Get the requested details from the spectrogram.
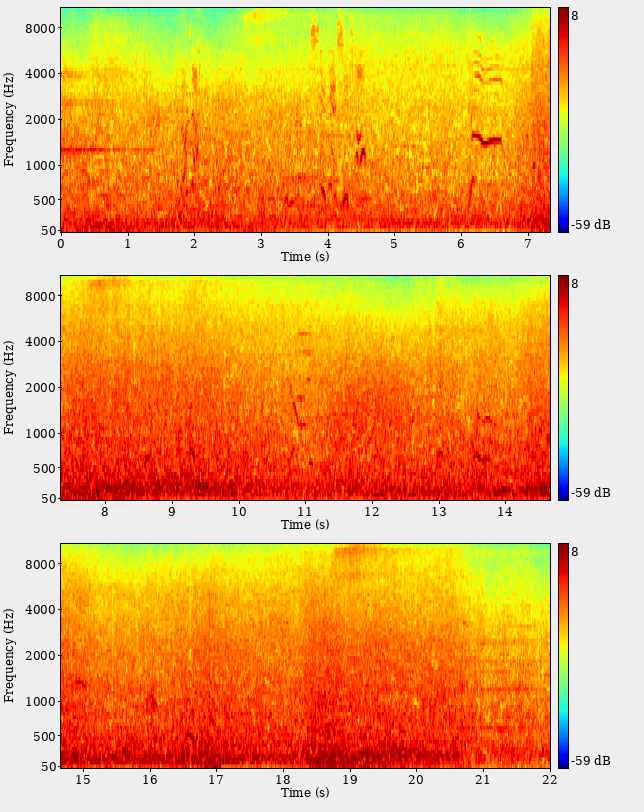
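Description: Huge waves roar and crash.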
